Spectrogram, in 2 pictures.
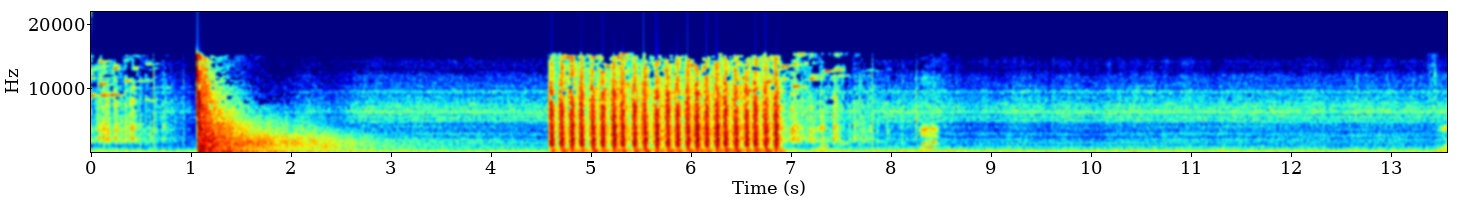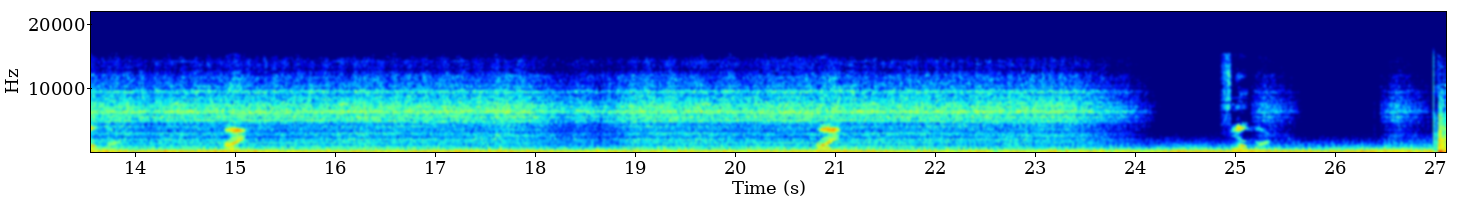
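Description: A vehicle engine hums low and steady.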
